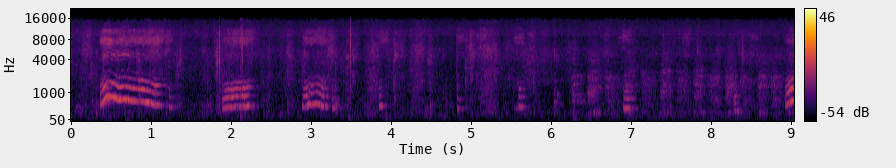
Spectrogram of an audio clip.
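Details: Eleven-day-old White Swiss Shepherd puppies from Donja's C litter whimpering: a long, high, falling whine opens, followed by shorter arched whines, then softer scattered squeaks fading toward the end.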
